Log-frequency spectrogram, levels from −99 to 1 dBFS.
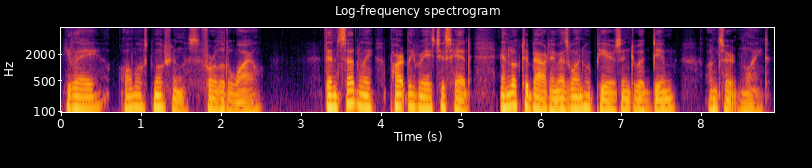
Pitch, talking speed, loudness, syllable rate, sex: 100 Hz, 180 wpm, -18 LUFS, 6.1 syllables/s, male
